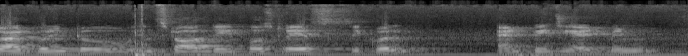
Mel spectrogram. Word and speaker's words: Postgres: Postgres which is pronounced as Postgres is the advanced enterprise class open source RDBMS.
